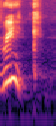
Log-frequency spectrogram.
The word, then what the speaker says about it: Reek: Winterfell my name is reek he had to remember his name it rhymes with freak so from this moment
